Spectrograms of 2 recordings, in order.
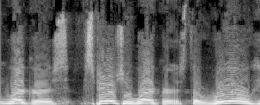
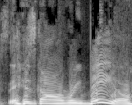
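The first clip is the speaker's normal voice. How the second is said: put-on down-home country accent. Talking to the audience about Saturn going into Pisces, in a country voice. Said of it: "my country voice".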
